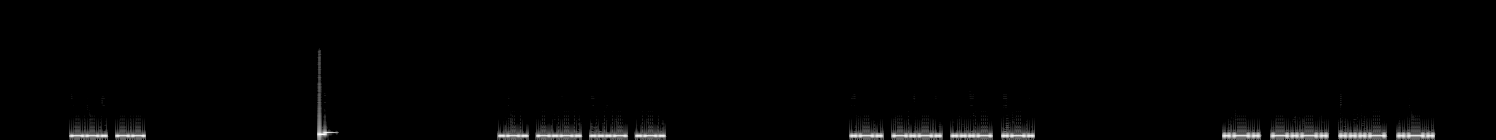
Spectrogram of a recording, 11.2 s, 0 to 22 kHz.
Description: Morse code, heard as a keyed tone, about 37 wpm, 700 Hz. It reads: GM RCVR RCVR RCVR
